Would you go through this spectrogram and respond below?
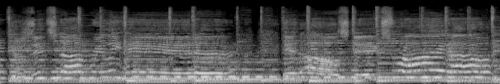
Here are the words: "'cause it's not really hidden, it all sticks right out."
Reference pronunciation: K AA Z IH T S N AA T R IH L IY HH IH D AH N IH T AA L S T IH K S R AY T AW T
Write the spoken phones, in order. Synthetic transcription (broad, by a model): K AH Z IH T S N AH T R IH L IY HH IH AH IH T AA L S T IH K S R AY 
